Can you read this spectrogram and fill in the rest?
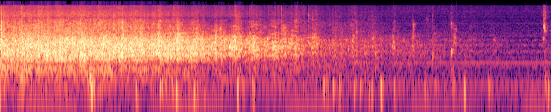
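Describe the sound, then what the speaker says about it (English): An audience at an induction ceremony for newly qualified medical and dental practitioners gives a broad round of applause that starts full and steady, then fades over several seconds into sparse, isolated claps. "Another big applause for Professor Chairman."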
